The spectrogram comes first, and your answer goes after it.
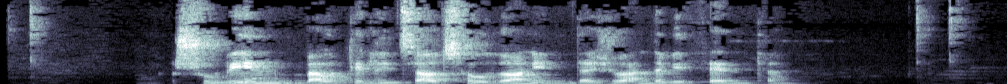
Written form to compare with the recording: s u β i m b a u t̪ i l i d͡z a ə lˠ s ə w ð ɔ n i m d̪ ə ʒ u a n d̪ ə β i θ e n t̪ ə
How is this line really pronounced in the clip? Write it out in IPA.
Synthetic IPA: s u β i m b a u t̪ i l i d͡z a ə lˠ s ə w ð ɔ n i m d̪ ə ʒ u a n d̪ ə β i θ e n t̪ ə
